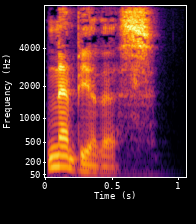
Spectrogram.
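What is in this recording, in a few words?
"nebulous", British English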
